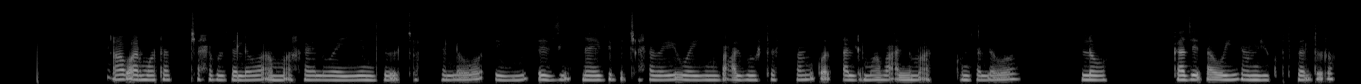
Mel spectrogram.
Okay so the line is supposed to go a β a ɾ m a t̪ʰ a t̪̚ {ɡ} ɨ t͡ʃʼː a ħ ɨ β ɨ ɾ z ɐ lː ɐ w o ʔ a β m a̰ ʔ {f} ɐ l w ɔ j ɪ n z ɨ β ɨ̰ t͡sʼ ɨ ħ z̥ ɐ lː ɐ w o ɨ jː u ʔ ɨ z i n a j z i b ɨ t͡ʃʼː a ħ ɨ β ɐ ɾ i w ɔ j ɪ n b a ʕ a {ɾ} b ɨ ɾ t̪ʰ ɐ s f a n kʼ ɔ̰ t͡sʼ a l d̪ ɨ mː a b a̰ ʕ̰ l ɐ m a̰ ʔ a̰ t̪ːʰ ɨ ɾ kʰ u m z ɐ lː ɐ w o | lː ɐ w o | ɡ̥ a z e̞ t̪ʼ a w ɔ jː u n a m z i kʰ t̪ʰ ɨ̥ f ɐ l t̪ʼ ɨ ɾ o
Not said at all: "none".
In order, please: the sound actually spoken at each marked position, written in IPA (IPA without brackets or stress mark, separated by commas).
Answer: b, x, l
